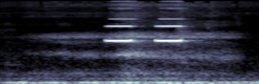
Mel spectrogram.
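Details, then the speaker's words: Two short high beeps over faint room hum: an OmniPod insulin pump pod, worn by a young child in a diaper, confirming deactivation during a site change before removal. "And if you heard that beep beep, that means it's pod deactivated."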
